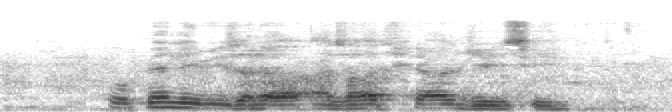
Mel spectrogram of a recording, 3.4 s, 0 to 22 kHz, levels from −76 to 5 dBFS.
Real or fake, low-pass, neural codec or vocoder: fake; 9.9 kHz; codec, 16 kHz in and 24 kHz out, 1.1 kbps, FireRedTTS-2 codec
